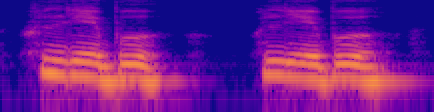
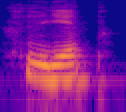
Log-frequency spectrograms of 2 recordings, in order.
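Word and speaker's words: хлеб: 단어 끝에 유성음이 오면 흘리에브 이렇게 끌게 되는데 이거를 간결하게 발음한다고 생각을 하시면 돼요. 짝꿍인 무성음이 빼이기 때문에 흘리에프, zdarov, zdarov도 단어 끝에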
